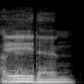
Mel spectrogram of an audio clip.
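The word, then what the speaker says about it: Aydin: is it again adam aidan aiden eden a-y-d-i-n aiden okay well i truly i don't [ __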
